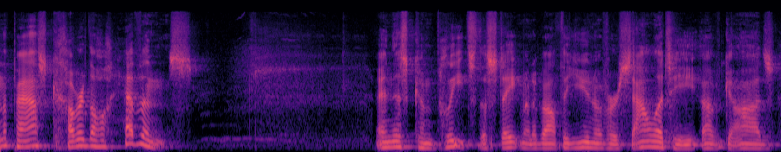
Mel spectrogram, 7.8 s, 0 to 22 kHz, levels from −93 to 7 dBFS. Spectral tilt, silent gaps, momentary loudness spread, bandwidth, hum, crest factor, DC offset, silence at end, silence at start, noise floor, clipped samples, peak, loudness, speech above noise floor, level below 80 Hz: -3.5 dB/octave; none; 17 LU; 16 kHz; none; 22 dB; under 0.1%; 0 s; 0 s; -62 dBFS; under 0.1%; -12 dBFS; -33 LUFS; 28 dB; -78 dBFS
